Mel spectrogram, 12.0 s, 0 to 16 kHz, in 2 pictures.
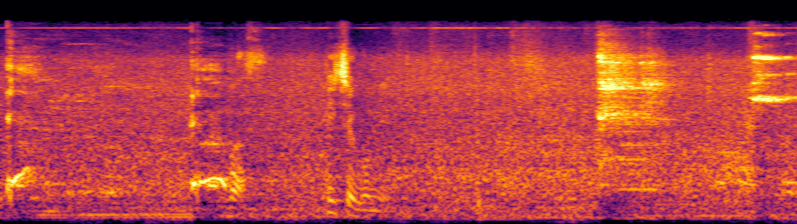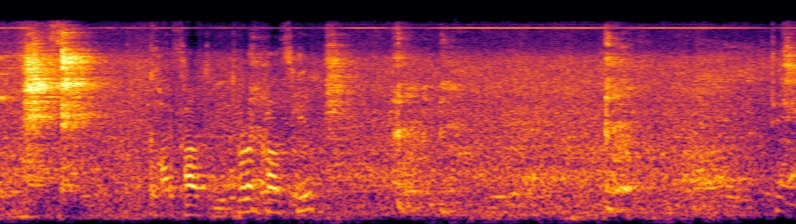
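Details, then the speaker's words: Adult man who has worked 10 years in mica mines, seen at a village hospital with a tuberculosis ward, coughing on a doctor's request: several harsh cough bursts from a month-long respiratory cough. "彼はここ1ヶ月間、呼吸器系の問題に苦しんでいる。何か問題でも？咳が出ます。期間はどれくらいですか？1ヶ月です。"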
